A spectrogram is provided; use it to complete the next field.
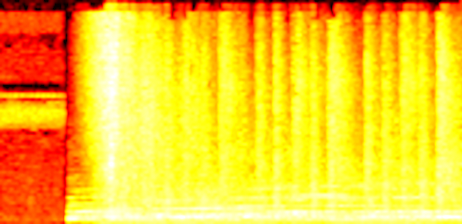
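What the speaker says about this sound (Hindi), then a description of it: "ईरान की वजह से इजराइल में आजकल इसी तरह हमले का सायरन बजने लगता है।" An air raid siren warning of an Iranian missile attack in Israel starts abruptly after a short quiet moment, then wails loudly and steadily with a rising pitch.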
